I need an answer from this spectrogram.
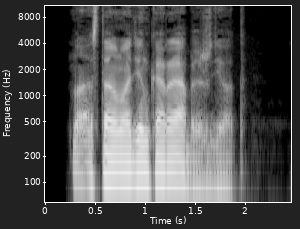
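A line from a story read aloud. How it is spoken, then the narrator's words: Grumbling. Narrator (Russian): проворчал Сэм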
